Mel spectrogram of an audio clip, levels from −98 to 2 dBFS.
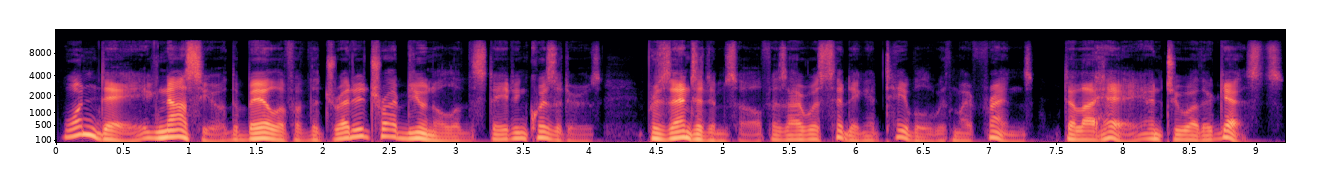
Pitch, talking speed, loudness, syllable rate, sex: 110 Hz, 200 wpm, -21 LUFS, 5.6 syllables/s, male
